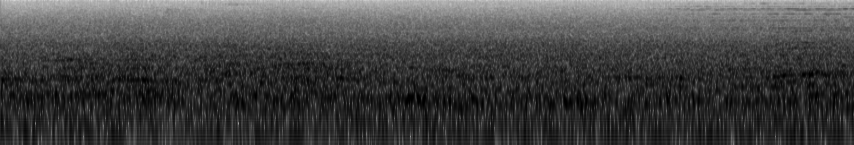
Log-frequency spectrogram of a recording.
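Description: Steady background noise of a hall: an even, continuous wash of sound with no clear voice or distinct event.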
